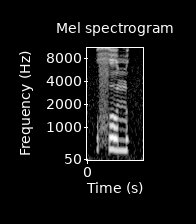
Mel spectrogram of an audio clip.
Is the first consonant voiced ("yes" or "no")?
no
